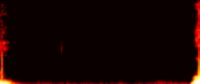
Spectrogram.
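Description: Near silence between two spoken phrases: a narrator's voice ends sharply just after the start and starts again near the end.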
